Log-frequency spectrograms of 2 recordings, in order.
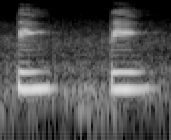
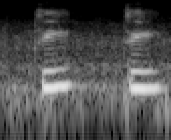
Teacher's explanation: اگر آپ آواز سختی سے ٹھہرائیں گی تو ٹی ٹی ہمس نہیں آئی نا، اب سی سی ہمس آئی ہے۔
